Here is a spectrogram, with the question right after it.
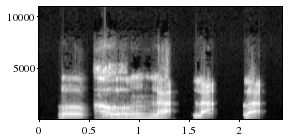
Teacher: Tapi kalau kita pelajari lebih jauh ya kita rasakan lebih jauh memang jadi lam itu ya, dia lebih banyak yang nempelnya. Al dibandingkan dengan L ini al itu lebih banyak pinggiran lidahnya ya. Itu lebih banyak la.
